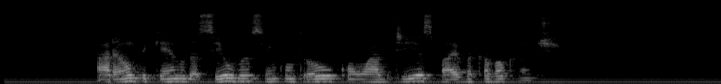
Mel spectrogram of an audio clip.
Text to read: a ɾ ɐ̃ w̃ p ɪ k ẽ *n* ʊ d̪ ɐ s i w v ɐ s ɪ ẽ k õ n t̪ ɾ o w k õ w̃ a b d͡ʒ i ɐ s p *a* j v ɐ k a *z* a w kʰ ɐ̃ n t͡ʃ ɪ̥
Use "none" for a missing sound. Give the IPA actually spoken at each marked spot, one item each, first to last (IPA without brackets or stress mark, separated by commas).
n, a, v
